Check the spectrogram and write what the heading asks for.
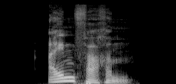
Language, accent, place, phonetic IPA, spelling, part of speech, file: German, Germany, Berlin, [ˈaɪ̯nfaxm̩], einfachem, adjective, De-einfachem.ogg
- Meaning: strong dative masculine/neuter singular of einfach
